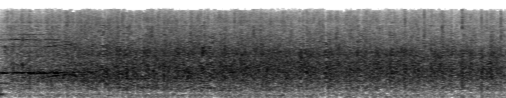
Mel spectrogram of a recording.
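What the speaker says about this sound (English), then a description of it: "Shouldn't you give God a good clap, thanksgiving?" Steady, dense applause from a large church congregation fills the whole stretch, a continuous even patter of many hands clapping without a break.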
